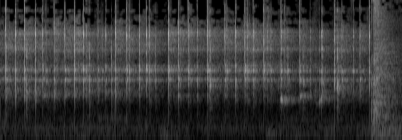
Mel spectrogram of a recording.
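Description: Spoon stirring chia seeds in water in a glass, clinking rapidly against the glass wall, many quick clinks a second, stopping shortly before the end.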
